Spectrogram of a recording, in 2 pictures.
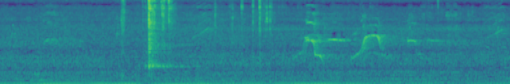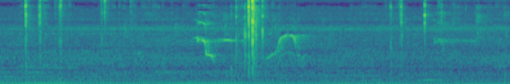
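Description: Faint bird chirps: small groups of short calls that rise and fall in pitch, about four seconds in and again around nine to ten seconds, over a steady low rumble. Two sharp clicks stand out, one about two seconds in and a louder one near nine and a half seconds.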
